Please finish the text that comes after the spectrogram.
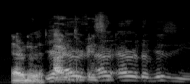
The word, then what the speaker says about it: Eredivisie: In the, how do you pronounce it? Eredivisie, right? Yeah, Eredivisie.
